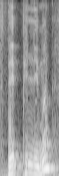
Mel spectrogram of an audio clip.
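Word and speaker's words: נפילים: 합니다 임자가 붙으면요 그러니까 계속 네피림이란 단어는 원래는 발음이 내 필름이에요 내 필름은 하나님의 계획 가운데서 떨어져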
